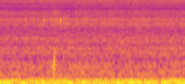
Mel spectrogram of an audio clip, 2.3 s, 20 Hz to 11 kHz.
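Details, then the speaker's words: One-owner 2002 Land Rover Discovery II, 4.0-litre V8, 103,000 miles, oil apparently freshly changed: quiet, smooth burble at idle with an even low pulse and no ticking or knocking, a healthy engine. "I mean, that's a happy little motor. With, again, 103,000 miles, you know, I would expect it to be as well."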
